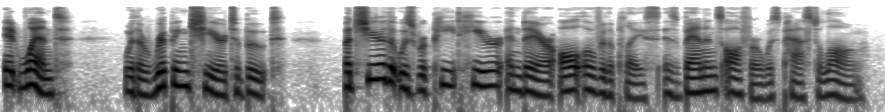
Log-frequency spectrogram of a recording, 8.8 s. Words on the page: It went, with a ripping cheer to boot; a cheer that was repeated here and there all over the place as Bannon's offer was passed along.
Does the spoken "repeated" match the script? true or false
false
